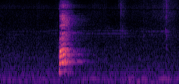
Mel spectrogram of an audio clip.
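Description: A single short, sharp call about three-quarters of a second in, starting loud and falling in pitch.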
